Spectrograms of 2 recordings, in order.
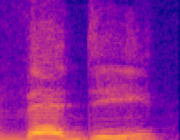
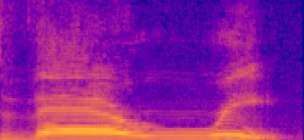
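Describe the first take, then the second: First: The middle consonant sounds like a D. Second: The middle consonant is a strong R. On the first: The speaker calls it wrong. "It's not a D sound. The word is not vedi" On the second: The speaker calls it right. "it's very"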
